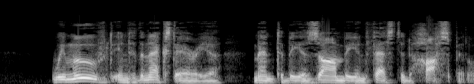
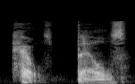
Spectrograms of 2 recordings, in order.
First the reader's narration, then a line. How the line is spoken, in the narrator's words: I muttered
